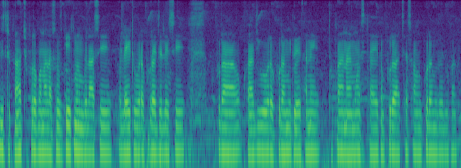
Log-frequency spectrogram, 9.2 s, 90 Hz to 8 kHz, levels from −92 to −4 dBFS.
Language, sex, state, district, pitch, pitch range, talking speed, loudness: Halbi, male, Chhattisgarh, Bastar, 130 Hz, 130-135 Hz, 215 wpm, -30 LUFS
